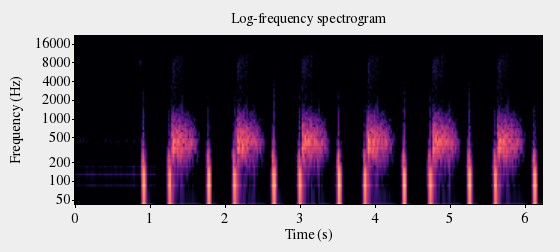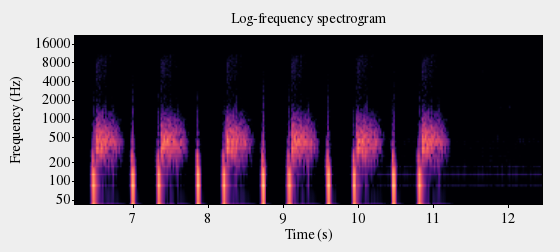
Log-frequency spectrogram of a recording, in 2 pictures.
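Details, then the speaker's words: Aortic regurgitation murmur: regular heartbeat near 69 a minute, with a soft, blowing, decrescendo diastolic murmur after each second sound. "hopefully the timing for this murmur sounds different than the previous two examples that's because this is a diastolic murmur its shape decrescendo and what about its quality I think many people would agree that it sounds blowing in nature"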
